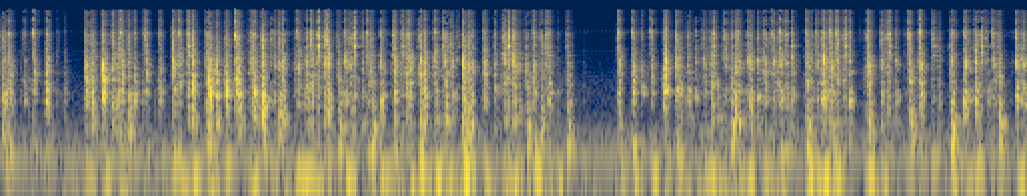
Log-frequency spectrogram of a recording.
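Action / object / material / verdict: tap / mechanical keyboard with plastic PBT keycaps and clicky switches / plastic / none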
